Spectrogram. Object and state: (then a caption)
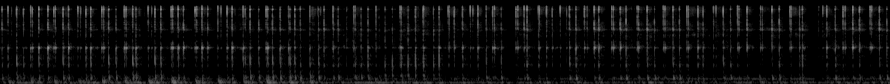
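Glass candle jar. Long pink acrylic nails tap rapidly on the sides of a tall frosted blue glass candle jar held upright in both hands. The taps come as a dense stream of sharp, bright clicks with almost no ring, broken by brief gaps near the fifth and eighth seconds.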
